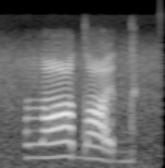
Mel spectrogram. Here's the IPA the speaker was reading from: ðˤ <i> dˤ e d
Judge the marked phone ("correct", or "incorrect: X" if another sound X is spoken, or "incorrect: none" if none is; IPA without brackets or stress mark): correct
